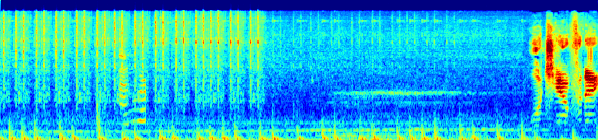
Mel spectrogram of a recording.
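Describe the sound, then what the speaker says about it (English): Steady low electrical interference hum from the broadcast desk in the TV-directing game NotForBroadcast, throbbing with a rhythmic pulse throughout, with a brief high crackling burst of static near the end. "Watch out for that interference"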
